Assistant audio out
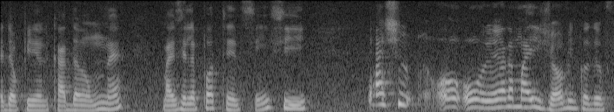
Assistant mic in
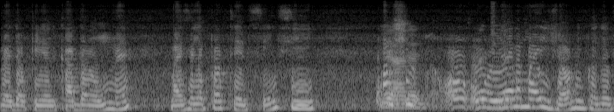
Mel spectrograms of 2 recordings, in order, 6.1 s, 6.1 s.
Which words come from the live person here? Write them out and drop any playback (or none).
de área ali constantemente.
